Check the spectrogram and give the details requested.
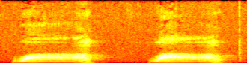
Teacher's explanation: this character is pronounced third tone wong wong and also means to go forward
